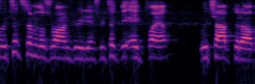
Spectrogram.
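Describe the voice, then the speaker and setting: A man speaks with a high pitch and fairly even intonation. The sound is dry and close, with no echo. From Italian-American family. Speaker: chef. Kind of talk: cooking demonstration. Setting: video call. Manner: fast; hesitant, many fillers.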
